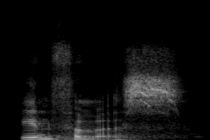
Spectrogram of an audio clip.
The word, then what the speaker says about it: infamous: you know how to say it it is Infamous well known for something bad the dictator was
